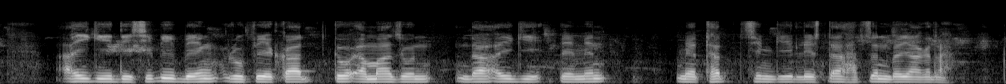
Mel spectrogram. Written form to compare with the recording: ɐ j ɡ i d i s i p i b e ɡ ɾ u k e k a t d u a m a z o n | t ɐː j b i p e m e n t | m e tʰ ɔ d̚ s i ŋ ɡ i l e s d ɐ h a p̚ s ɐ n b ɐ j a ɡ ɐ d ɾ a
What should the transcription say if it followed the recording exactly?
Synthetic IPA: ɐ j ɡ i d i s i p i b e ŋ ɾ u p e k a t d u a m a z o n | d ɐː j ɡ i p e m e n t | m e tʰ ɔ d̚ s i ŋ ɡ i l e s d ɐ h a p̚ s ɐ n b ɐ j a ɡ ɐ d ɾ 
